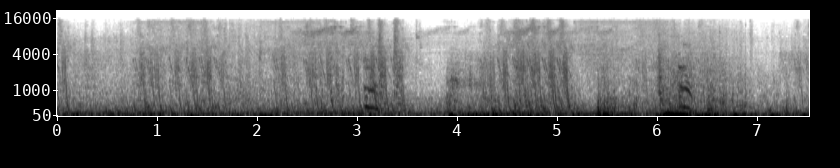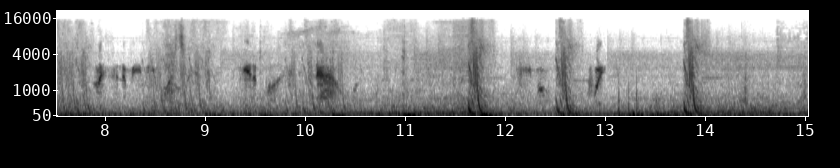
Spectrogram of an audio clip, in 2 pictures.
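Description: A metal robot clanks with heavy footsteps.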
